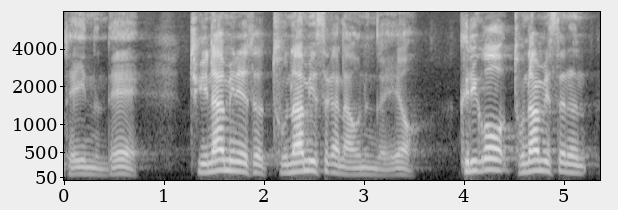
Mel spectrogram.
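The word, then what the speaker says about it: δύναμιν: 여기서 말하는 권능 또는 능력으로 번역된 이 단어는 헬라어 성경에 우리가 발음을 하자면 뒤나민으로 되어 있는데 뒤나민에서 두나미스가 나오는 거예요.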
